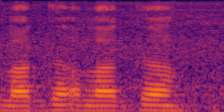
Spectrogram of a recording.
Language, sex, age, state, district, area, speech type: Punjabi, male, 30-45, Punjab, Mansa, urban, spontaneous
